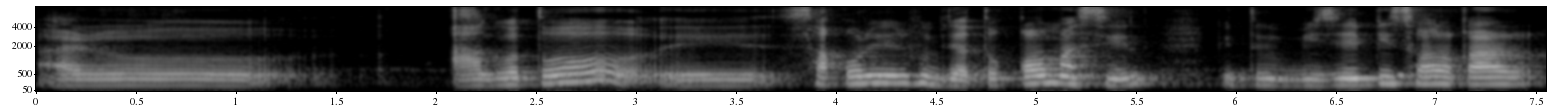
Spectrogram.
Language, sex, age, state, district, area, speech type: Assamese, female, 60+, Assam, Darrang, rural, spontaneous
